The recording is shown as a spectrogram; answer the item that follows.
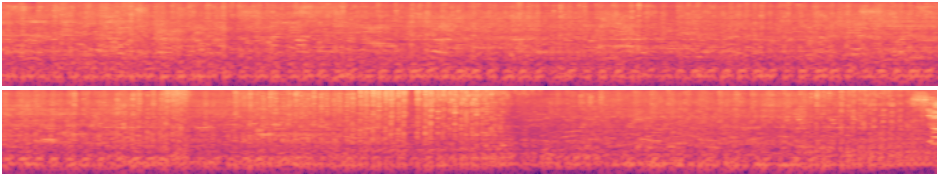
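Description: Large touring motorcycle engine idling steadily, a continuous low pulsing rumble, with a crowd talking.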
